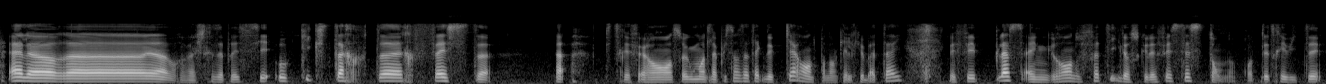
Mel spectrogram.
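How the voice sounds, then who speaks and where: A man's voice: mid-range voice, lively intonation, normal speed, fairly bright tone, dull audio. A man hosting a casual let's play, reading the game's text aloud and tossing in dry little asides. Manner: reads game text aloud with dry quips. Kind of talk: casual gameplay commentary.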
